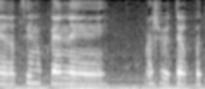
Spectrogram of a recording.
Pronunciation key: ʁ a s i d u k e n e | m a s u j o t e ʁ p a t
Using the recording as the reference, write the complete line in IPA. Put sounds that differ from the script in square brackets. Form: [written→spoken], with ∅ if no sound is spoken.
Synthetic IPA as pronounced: ʁ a [s→t͡s] i [d→n] u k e n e | m a [s→ʃ] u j o t e ʁ p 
